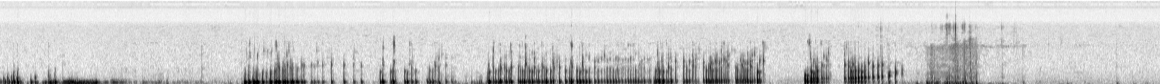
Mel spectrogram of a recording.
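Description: Low gurgling and rumbling bowel sounds coming in long bubbling runs, ordinary stomach rumbling.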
